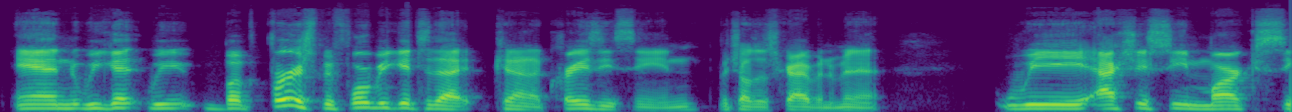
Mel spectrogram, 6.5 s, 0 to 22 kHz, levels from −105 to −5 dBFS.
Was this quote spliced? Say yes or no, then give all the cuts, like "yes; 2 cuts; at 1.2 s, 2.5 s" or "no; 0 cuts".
no; 0 cuts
